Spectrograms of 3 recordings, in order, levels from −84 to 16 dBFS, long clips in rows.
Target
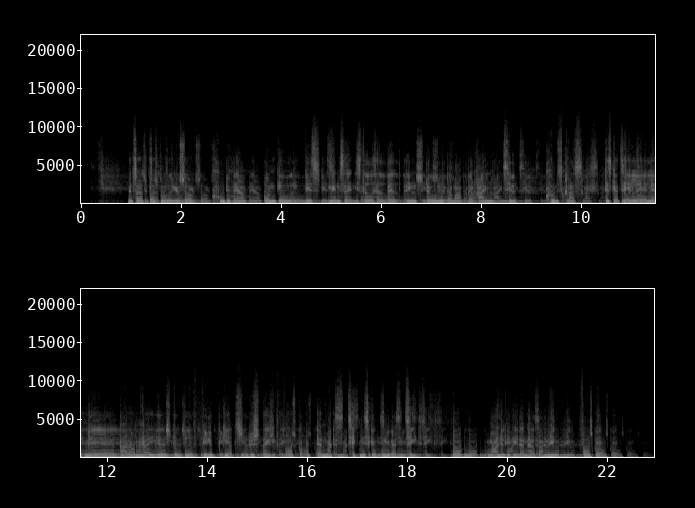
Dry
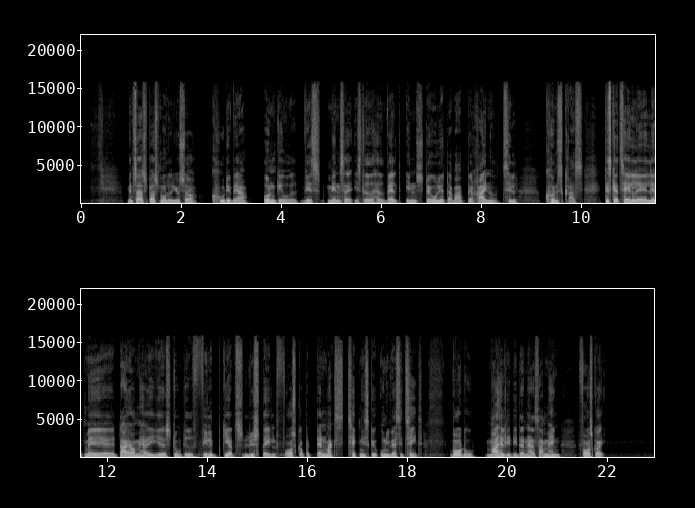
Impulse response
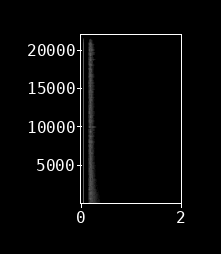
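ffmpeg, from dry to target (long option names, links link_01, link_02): -filter_complex "[0:a]aeval=exprs='if(lt(val(0),0),0.251*val(0),val(0))':channel_layout=same,equalizer=frequency=780:width_type=o:width=1.1:gain=4,acrossover=split=380[link_01][link_02];[link_02]acompressor=threshold=-33dB:ratio=6[link_03];[link_01][link_03]amix=inputs=2:normalize=0,firequalizer=gain_entry='entry(170,0);entry(470,-10);entry(1900,3);entry(4100,5)':delay=0.05:min_phase=1,asplit=2[link_04][link_05];[link_05]aecho=0:1:315|630|945|1260:0.355|0.114|0.0363|0.0116[link_06];[link_04][link_06]amix=inputs=2:normalize=0,acrossover=split=210|3000[link_07][link_08][link_09];[link_08]acompressor=threshold=-30dB:ratio=6[link_10];[link_07][link_10][link_09]amix=inputs=3:normalize=0,lowpass=frequency=6500:width=0.5412,lowpass=frequency=6500:width=1.3066,volume=-6dB"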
